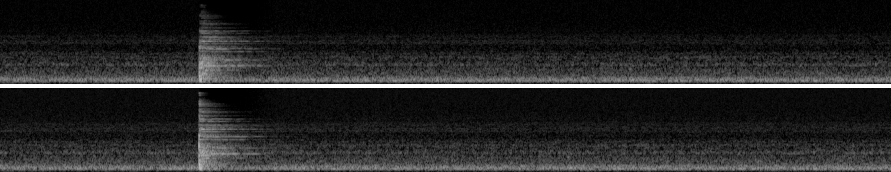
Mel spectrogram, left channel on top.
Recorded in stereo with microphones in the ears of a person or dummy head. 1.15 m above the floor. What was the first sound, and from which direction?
A thud, 65° right (ahead or behind).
